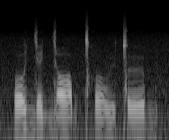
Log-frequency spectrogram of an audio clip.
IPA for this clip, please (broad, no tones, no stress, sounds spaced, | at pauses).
ɔ ɟ æ ɟ ɑː b ǀʰ ɔ β ʉ ǀ ɵː b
